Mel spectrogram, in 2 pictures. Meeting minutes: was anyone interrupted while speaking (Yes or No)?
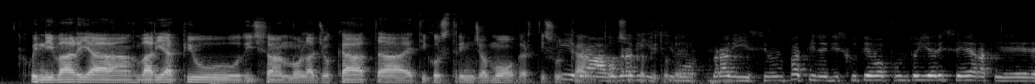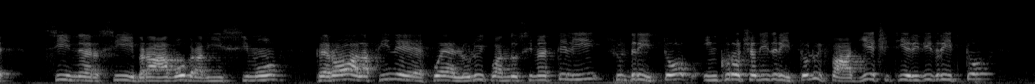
Yes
